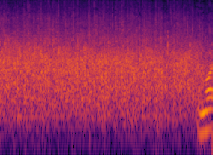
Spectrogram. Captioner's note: applause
